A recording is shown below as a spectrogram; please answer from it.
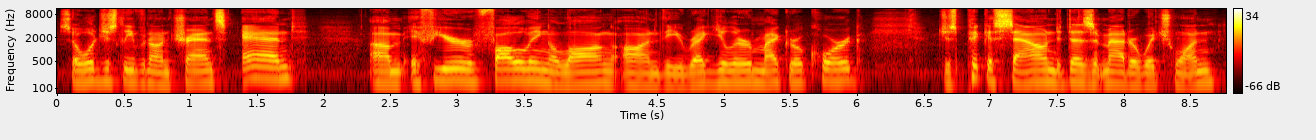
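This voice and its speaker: A man with a mid-pitched voice walks through a piece of music gear step by step. He speaks casually and informally, like a presenter guiding someone who is following along, with easygoing instructions. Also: steady tone, normal speed, slight background noise.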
